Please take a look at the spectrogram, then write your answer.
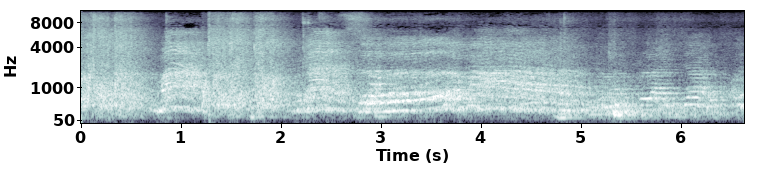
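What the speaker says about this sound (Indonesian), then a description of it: "Berarti kita tepuk semangat dulu dong. Tepuk semangat." A classroom of children does the "tepuk semangat" spirit clap: quick rhythmic patterns of hand claps and taps, loud and close, mixed with group chanting voices throughout.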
